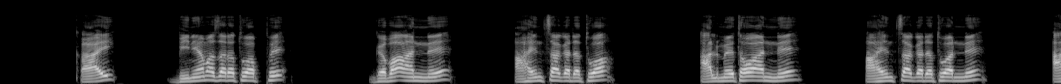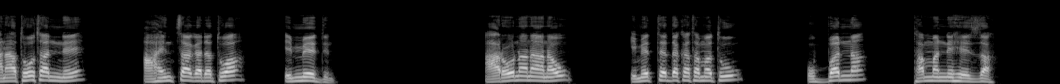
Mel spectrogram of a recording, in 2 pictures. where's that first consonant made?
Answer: velum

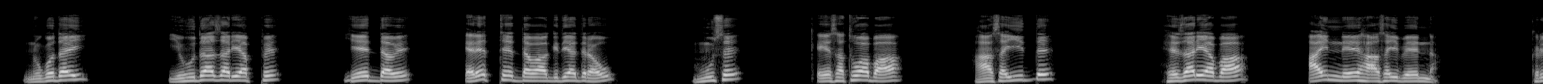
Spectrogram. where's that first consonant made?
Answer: tongue tip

